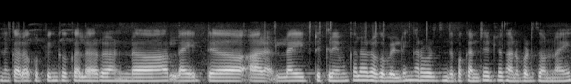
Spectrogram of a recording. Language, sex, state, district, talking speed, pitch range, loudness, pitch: Telugu, female, Andhra Pradesh, Srikakulam, 165 wpm, 165-180 Hz, -15 LUFS, 170 Hz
